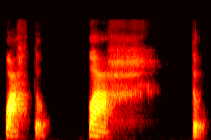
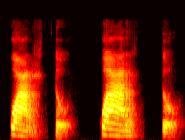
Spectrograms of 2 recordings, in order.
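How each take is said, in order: First: Quarto with a throaty, untrilled R; Portuguese R. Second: Quarto with a tongue-tip rolled R; Spanish trilled R. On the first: Teacher showing how it sounds in Portuguese, throaty R. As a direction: stretch quarto with an h-like R. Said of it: "eu falo em português". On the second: Teacher showing how it sounds in Spanish, trilled R. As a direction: vibrate the R inside quarto. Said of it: "Em espanhol é". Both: Shown as a demonstration.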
